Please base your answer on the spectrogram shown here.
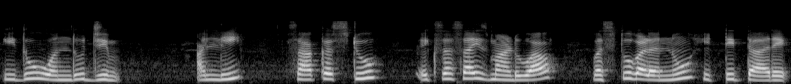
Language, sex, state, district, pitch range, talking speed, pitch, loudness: Kannada, female, Karnataka, Bangalore, 220-270 Hz, 70 wpm, 235 Hz, -15 LUFS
